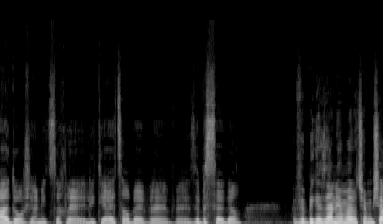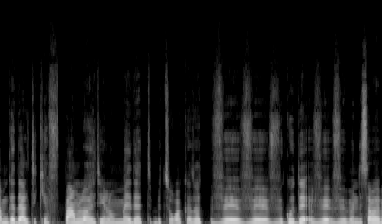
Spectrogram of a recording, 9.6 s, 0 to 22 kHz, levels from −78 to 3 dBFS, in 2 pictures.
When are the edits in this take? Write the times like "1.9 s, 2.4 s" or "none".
3.7 s, 7.3 s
